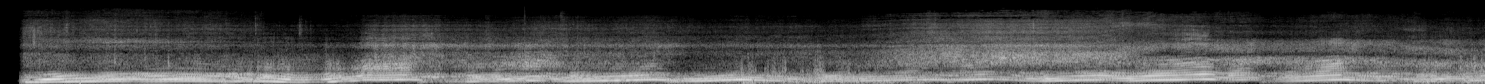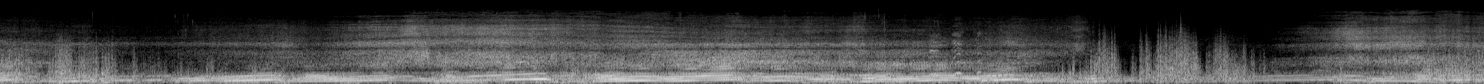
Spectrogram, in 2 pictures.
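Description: BMW E36 320i's two-litre straight-six engine revving up and down over and over, about once a second, as the throttle is worked to hold the car in a drift on wet asphalt.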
